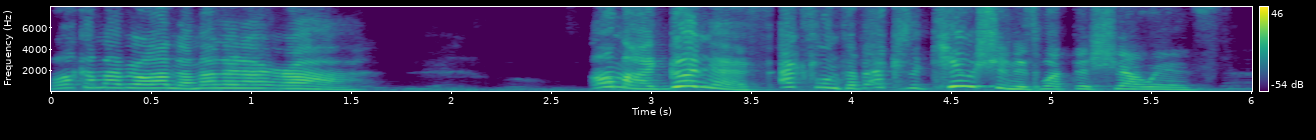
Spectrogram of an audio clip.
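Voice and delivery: high, thin mock commentator voice. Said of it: "It was, it was Verk Kirk".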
